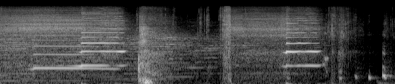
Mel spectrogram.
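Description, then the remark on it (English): A firework hisses loudly and steadily, with shrill whistling tones over the rush, broken by two sharp cracks and ending in a few scattered quieter pops. “Is that a firework?”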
